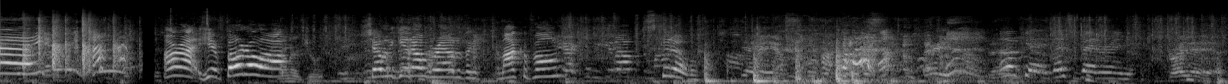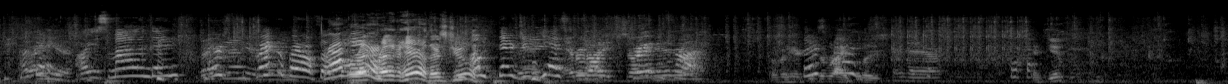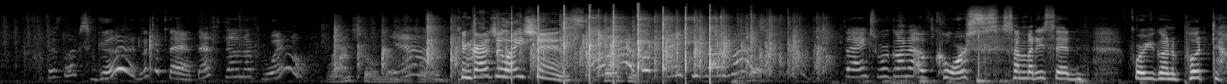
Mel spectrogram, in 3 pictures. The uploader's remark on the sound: Press Conference – Nashville, TN. Concert Blast was invited to a press conference.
